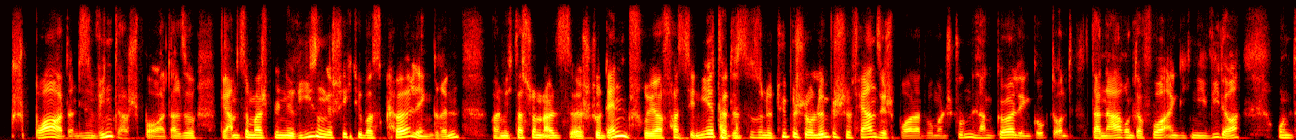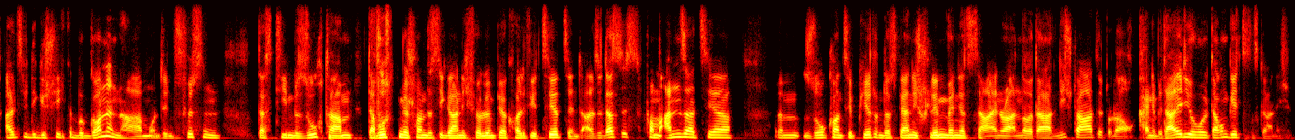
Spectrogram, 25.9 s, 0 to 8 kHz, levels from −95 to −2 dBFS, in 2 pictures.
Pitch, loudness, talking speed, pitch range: 145 Hz, -22 LUFS, 240 wpm, 135-160 Hz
